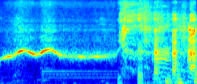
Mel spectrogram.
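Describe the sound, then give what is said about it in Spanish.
A person whistles a short western-film melody, a clear tone that swoops up and down for about a second, then breaks off into laughter and overlapping voices. “Y, y uno escucha eh, esos silbiditos y ese ritmo y esa cadencia musical que va, y es el cine del oeste, ¿no?”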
